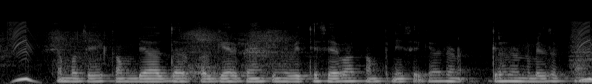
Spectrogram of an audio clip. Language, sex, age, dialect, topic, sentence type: Hindi, male, 18-24, Marwari Dhudhari, banking, question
